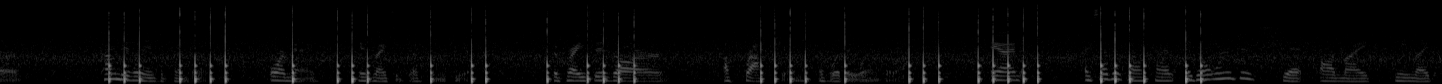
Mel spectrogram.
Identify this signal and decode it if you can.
Tap code, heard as knocks on wood, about 7 knocks a second, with speech in English. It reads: OCBD QPR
